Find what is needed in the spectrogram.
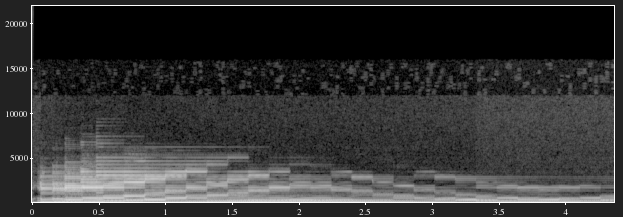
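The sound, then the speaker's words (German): A guitar runs through a multi-step phaser pedal set to step mode, holding sustained chords while the tone jumps in a stepped, staircase-like pattern. The effect is loud and steady throughout. “so it's a multi-step phaser. I'm not even sure how many steps it is. 16, 20, I mean, it's quite a few. Because when you crank it up, get it going faster, you can kind of hear the pattern a little better.”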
